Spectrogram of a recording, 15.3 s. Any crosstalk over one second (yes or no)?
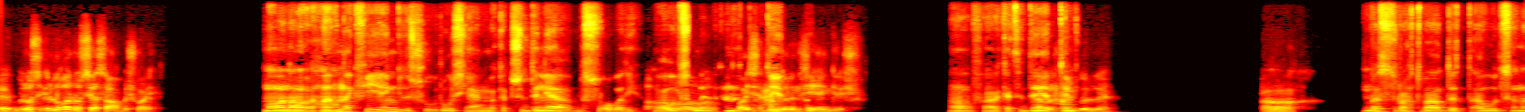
yes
